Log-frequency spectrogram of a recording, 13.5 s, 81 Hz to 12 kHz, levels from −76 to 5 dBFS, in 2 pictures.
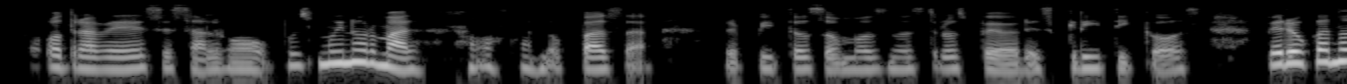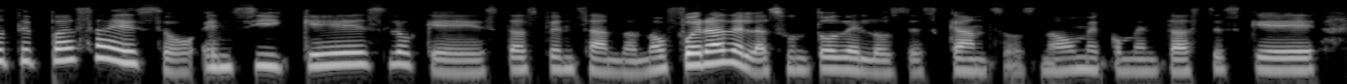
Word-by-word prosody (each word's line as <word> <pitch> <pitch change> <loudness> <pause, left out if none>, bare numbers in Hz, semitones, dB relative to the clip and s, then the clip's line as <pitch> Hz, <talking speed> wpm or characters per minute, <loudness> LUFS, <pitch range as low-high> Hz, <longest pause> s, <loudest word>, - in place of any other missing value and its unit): otra 220 -2 -2
vez 195 +2 -3
es 105 - -11
algo, 95 0 -5
pues 245 +2 -7
muy 275 +2 +3
normal, 245 -11 +5 0.2
¿no?, 225 0 -8
cuando 205 -1 -10
pasa, 195 0 -1 0.4
repito, 200 -1 -8
somos 195 +1 -7
nuestros 200 0 -9
peores 90 -2 -5
críticos, 205 -1 -6 0.3
pero 265 +2 +6
cuando 310 +1 +5
te 320 -2 -3
pasa 345 +5 +5
eso 270 - +1
en 220 +1 -1
sí, 235 -1 -2
que 250 +2 +4
es 265 0 -3
lo 265 -1 0
que 165 -7 -3
estás 195 +3 -4
pensando, 180 -5 -3
¿no? 190 +3 0
Fuera 255 +6 +9
del 275 - +5
asunto 195 +3 -1
de 190 -2 0
los 165 -1 -6
descansos, 175 +1 -5
¿no? 185 +1 -4
Me 195 -1 -5
comentaste 180 0 -5
que 190 -1 +1
200 Hz, 175 wpm, -23 LUFS, 185-245 Hz, 0.4 s, Fuera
